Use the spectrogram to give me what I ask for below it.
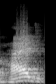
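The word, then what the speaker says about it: hath: ही हैथ, तो हैथ है ना, तो हैज पढ़ेंगे। ओल्ड इंग्लिश में हैथ लिखा जाता था, प्रोनाउंसिएशन उसका या प्रोनाउंसिएशन हैज होता था।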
